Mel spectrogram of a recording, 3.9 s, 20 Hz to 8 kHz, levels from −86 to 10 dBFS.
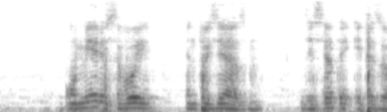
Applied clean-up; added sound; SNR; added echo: none; none; none; reverberation time 0.1 s.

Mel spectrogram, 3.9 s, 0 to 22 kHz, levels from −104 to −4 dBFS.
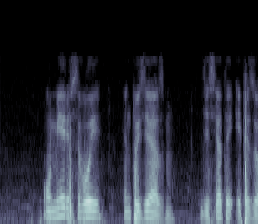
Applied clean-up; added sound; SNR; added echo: none; none; none; none.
